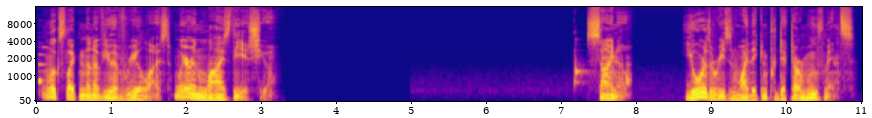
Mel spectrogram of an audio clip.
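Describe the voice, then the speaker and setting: Aloof, low-voiced young scholar. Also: male voice, lively intonation, dry recording. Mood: detached. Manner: measured, detached, matter-of-fact. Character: aloof, coolly logical young male scholar. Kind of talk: video game character dialogue.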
